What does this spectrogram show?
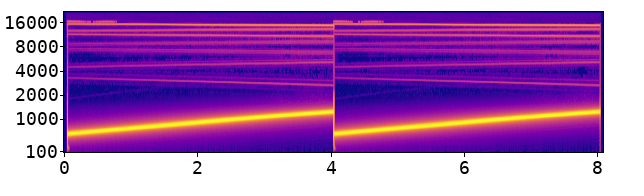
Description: Whoop

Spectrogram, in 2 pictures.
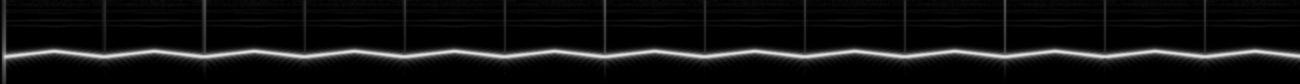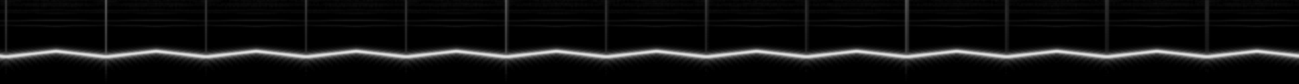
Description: Shelter

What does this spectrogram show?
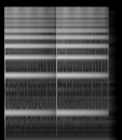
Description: Double Variable Gong

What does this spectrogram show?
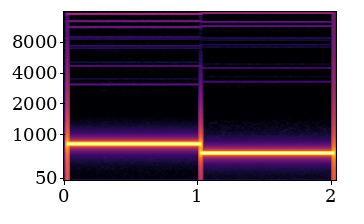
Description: Hi Lo

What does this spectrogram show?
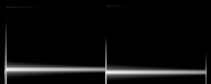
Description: Ding-Dong

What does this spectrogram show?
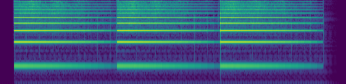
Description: Triple Variable Gong

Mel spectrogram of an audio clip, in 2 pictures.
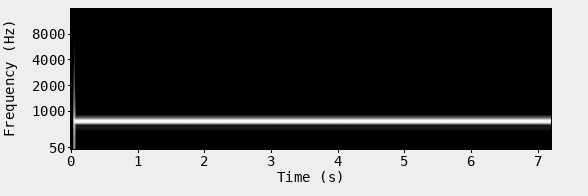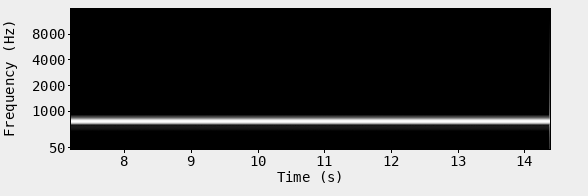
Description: Steady

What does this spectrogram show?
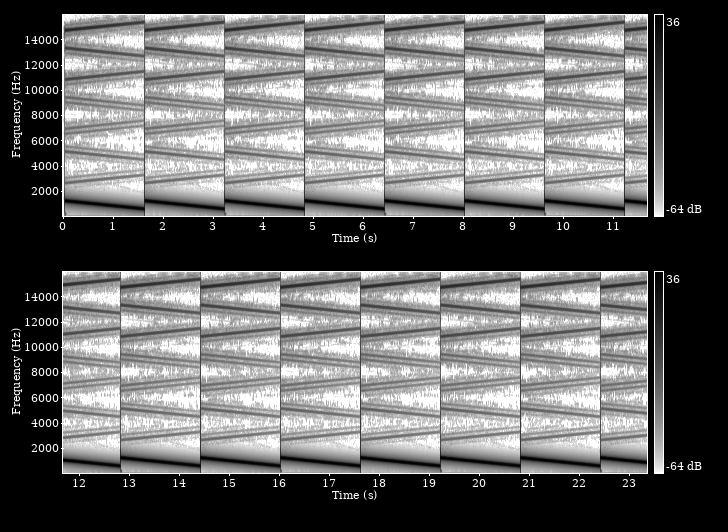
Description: Yeow

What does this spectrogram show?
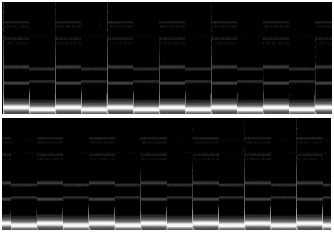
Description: Hi Lo

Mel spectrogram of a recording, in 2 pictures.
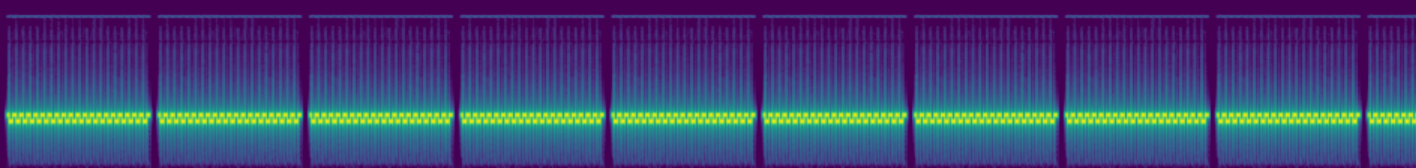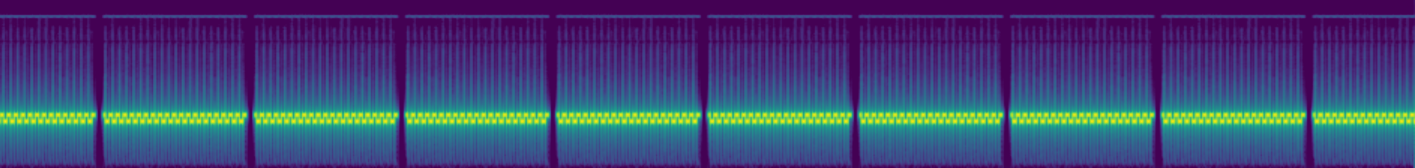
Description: Birdie

